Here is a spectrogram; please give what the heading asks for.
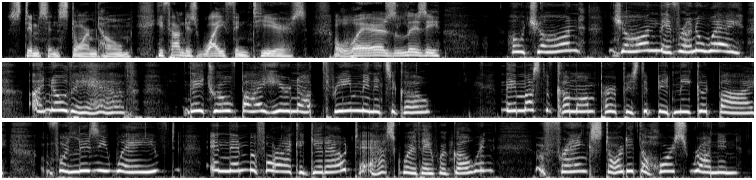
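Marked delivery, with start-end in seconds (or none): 3.3-4.4 slow, stern father's demand. A narrator's reading. Stimson demands angrily. 5.1-22.4 very high, distraught wife's voice; tearful wife. A narrator's reading. Wife in tears, panicking.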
